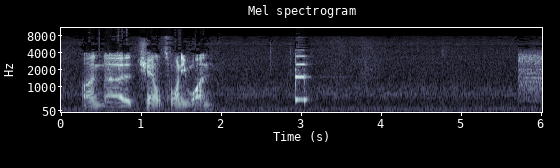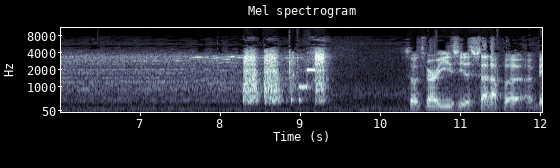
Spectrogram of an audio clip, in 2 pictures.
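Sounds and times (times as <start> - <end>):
radio speaker hiss and hum: 5.7 - 9.5
loud short radio bursts: 5.8 - 9.4
radio key beep: 7.6 - 9.4.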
